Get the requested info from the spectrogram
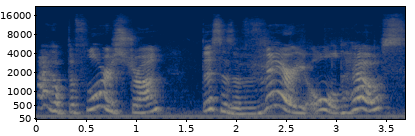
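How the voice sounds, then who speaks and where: With clear background noise behind her, a woman uses a put-on character voice at a fairly slow pace. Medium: read story.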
